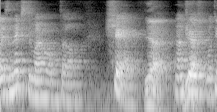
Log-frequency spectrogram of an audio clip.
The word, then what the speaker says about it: Skien: the one that is next to my hometown, Shen. Yeah. I'm curious, what do you know about Shen? Uh, I know it's now pronounced and not ski.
